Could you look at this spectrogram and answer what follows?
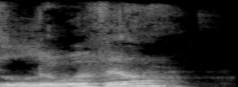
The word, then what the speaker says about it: Louisville: Did you know it's pronounced Louisville? – Yeah.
